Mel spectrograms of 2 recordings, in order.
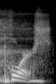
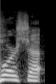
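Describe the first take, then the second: First: Porsche said as a single "Porsh", no final vowel, low and falling; Porsche in one syllable. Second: Porsche said as "Por-shuh", with a clear final uh and a falling end; Porsche the German way. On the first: Shown as a demonstration. Correcting herself for friends, saying Porsche as one-syllable Porsh. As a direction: clip Porsche to just Porsh. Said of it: "Sorry, I'm supposed to say Porsche".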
